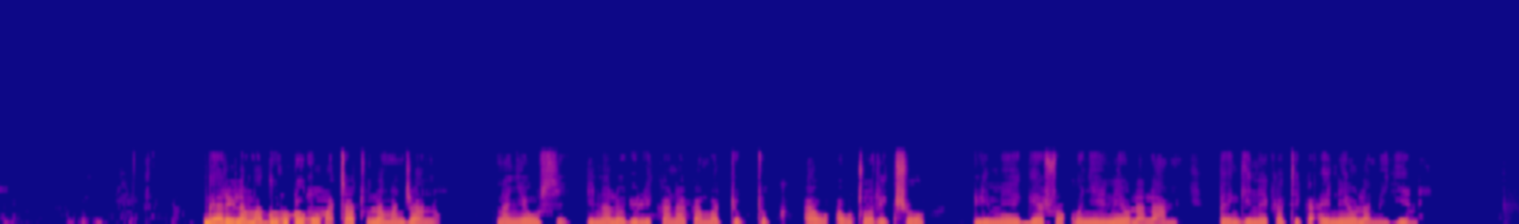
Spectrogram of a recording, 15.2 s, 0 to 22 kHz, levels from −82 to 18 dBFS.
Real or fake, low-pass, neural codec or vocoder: real; 7.2 kHz; none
